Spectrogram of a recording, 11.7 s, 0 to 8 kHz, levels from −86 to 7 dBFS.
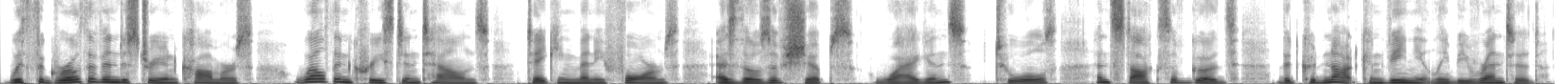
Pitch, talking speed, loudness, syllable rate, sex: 180 Hz, 155 wpm, -19 LUFS, 4.5 syllables/s, female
